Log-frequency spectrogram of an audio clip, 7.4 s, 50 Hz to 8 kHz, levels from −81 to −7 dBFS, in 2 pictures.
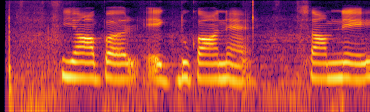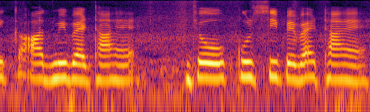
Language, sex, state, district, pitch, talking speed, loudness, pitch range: Hindi, female, Haryana, Rohtak, 225 Hz, 120 wpm, -14 LUFS, 220-235 Hz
